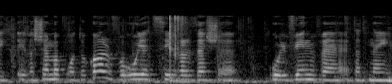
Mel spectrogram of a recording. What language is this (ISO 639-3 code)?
heb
